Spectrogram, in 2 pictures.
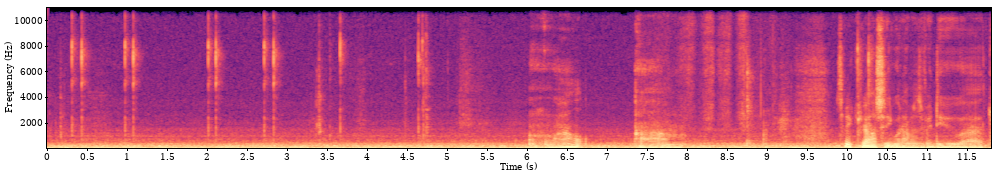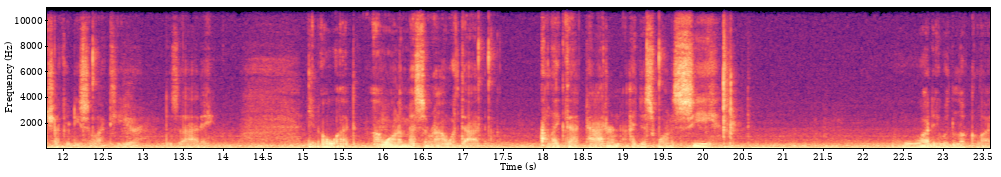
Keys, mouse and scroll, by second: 0.3-4.5 drag, 17.1-19.0 drag, 20.2 ctrl+b.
